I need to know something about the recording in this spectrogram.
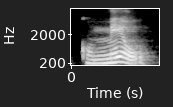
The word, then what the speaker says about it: come: So the first one is because it's a regular word, no accent, no 2 vowels together. So the rule is that the stress is in the second to last syllable, right? In this case, it's the first one because it is just, there are only 2 syllables.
